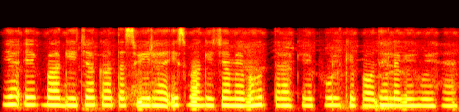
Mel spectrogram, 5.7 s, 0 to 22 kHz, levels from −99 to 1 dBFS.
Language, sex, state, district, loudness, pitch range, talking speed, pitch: Hindi, female, Jharkhand, Garhwa, -15 LUFS, 240-255 Hz, 190 wpm, 250 Hz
